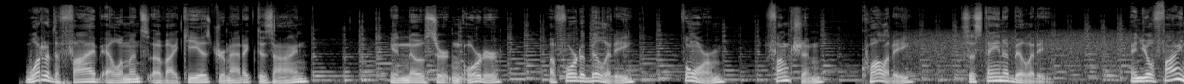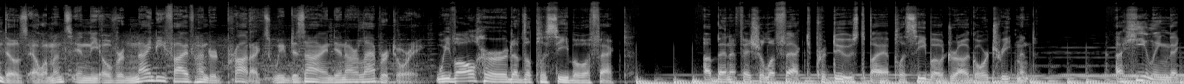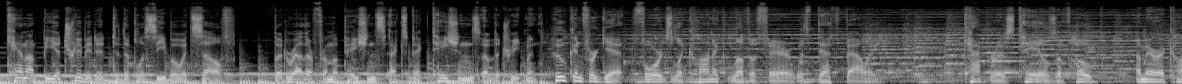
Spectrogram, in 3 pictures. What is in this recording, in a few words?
narration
